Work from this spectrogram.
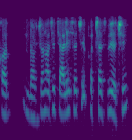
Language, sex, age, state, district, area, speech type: Odia, male, 18-30, Odisha, Jajpur, rural, conversation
